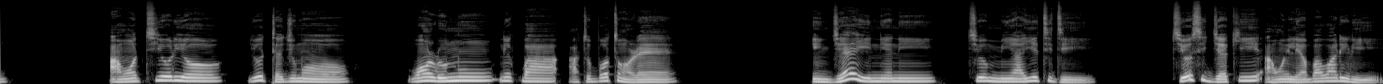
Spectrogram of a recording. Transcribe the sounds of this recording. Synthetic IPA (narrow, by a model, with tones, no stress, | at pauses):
a˨w̃ɔ̃˧tʰi˦o˦ɾi˦ɔ˧ | joː˦˨tɛ˧˦d͡ʒu˦mɔ̃˦ɔ˧ | wɔ̃˦n̩˦ɾo˧˦nũ˦nĩ˦k͡pa˧a˨tu˧˦bɔ˦tã˦˨ɾɛ˨˧˦ | nĩ˨d͡ʒɛ˨˦˨ji˨˦nĩ˧ɛ˧nĩ˧ | ti˦o˦mĩ˧a˧je˦ti˦˨ti˨ | ti˦o˦si˦˨d͡ʒɛ˨˦ki˦a̰˦˨w̃ɔ̃˧i˧lɛ˨ɔ˨˧ba˦wa˦ɾi˦˨ɾi˨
